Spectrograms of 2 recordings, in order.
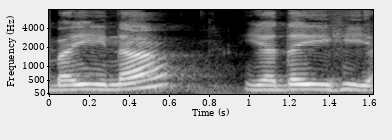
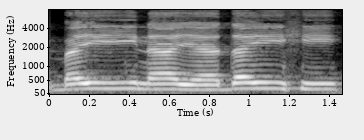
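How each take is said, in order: First: بینا then a pause, then یا دئی ہی; separately, word by word. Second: بینا یا دئی ہی run together in one breath; joined smoothly. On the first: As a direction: split بینا from یا دئی ہی with a clear break. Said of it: "الگ الگ، پھر آپ اس کو ملائیں". (بینا اور یا دئی ہی الگ الگ) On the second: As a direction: join بینا یا دئی ہی without a break. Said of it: "پھر آپ اس کو ملائیں". (بینا یا دئی ہی ملا کر) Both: Shown as a demonstration.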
